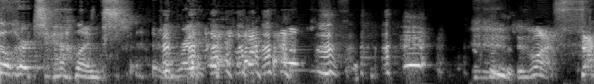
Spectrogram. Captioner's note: laughing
